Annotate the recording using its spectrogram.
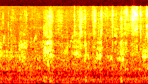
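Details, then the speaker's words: Fairly young, underdeveloped female dog with a rather long muzzle: constant open-mouth breathing with harsh upper-airway noise on each quick breath while moving, assessed during a breathing evaluation; stertor. "är spänstig och fin men definitivt har andningsljud i rörelse och hela tiden andas med öppen mun"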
